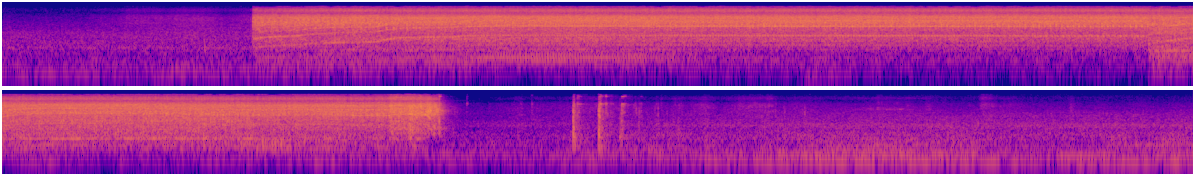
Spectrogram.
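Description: Cordless drill boring a hole through a steel angle. It spins up with a rising whine about a second in, runs steadily with a shift in pitch partway, then cuts off suddenly. A few light clicks follow.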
